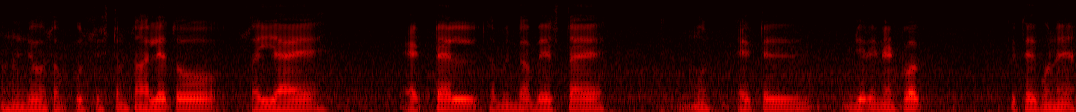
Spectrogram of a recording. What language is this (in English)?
Sindhi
